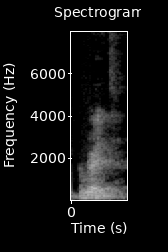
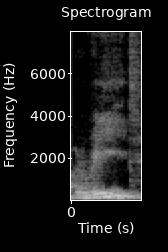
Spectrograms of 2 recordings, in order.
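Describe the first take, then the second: First: "read" said like "red", with a short e; past-tense pronunciation. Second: Said in the usual way. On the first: Shown as a demonstration. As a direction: say "read" to rhyme with "bed". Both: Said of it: "the simple past form".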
